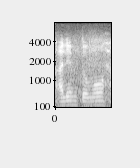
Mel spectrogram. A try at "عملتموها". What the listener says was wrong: اعمالا عملتم علم نہیں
